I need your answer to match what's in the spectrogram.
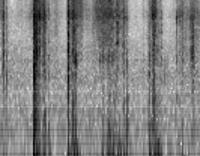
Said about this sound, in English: Let's go ahead and pull ourselves a card for today. All right, so we're just going to get started with a shuffle.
